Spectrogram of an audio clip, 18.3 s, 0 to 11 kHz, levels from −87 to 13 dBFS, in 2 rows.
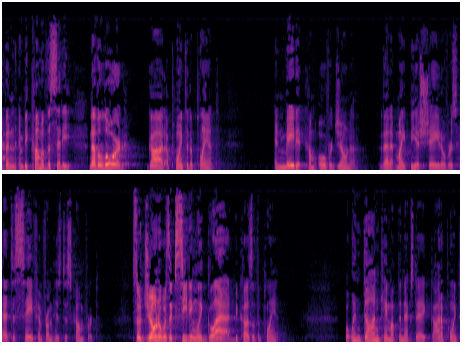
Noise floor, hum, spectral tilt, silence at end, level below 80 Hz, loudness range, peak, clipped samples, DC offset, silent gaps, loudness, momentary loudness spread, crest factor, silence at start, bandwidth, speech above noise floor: -75 dBFS; none; -3.5 dB/octave; 0 s; -84 dBFS; 9 LU; -4 dBFS; under 0.1%; under 0.1%; none; -28 LUFS; 16 LU; 26 dB; 0 s; 10.5 kHz; 47 dB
